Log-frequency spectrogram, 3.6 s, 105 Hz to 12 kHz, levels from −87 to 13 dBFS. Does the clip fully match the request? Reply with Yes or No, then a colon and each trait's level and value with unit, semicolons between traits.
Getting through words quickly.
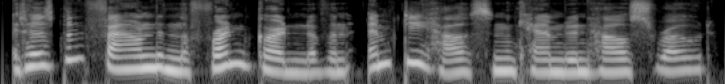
Yes: fast, 265 wpm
